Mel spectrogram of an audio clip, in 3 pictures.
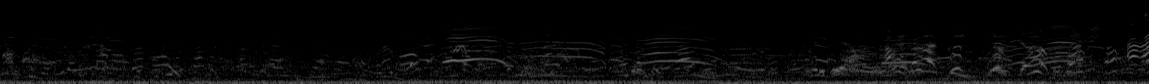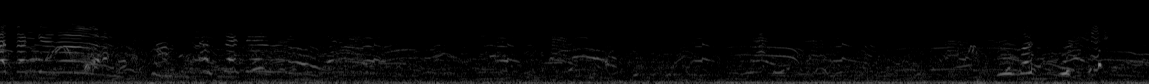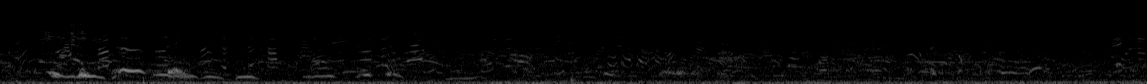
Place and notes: Le Touquet-Paris-Plage, France - Le Touquet - Plage
Le Touquet
Ambiance de plage un dimanche d'hiver ensoleillé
